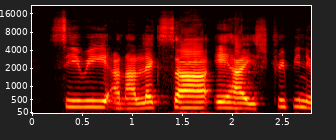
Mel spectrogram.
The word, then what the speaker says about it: Siri: Instead of using his TV, you just talk to the you know, is it Siri or Syri? Siri. Siri.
